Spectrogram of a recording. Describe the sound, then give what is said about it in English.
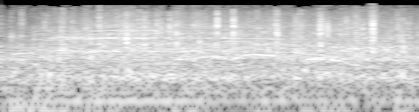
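A flock of multicolored birds takes off together in a city park. Their wings make a dense, steady rush of flapping, broken by repeated bursts of fluttering. “Wild flapping erupts from a city park. A flock of multicolored birds lifts off together, circles, and settles again.”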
